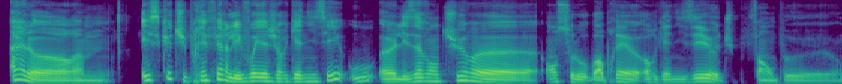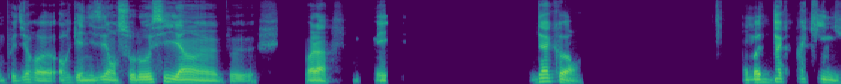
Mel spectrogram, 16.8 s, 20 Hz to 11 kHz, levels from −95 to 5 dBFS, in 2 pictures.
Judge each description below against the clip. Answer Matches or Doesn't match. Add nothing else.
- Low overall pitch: Matches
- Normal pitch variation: Doesn't match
